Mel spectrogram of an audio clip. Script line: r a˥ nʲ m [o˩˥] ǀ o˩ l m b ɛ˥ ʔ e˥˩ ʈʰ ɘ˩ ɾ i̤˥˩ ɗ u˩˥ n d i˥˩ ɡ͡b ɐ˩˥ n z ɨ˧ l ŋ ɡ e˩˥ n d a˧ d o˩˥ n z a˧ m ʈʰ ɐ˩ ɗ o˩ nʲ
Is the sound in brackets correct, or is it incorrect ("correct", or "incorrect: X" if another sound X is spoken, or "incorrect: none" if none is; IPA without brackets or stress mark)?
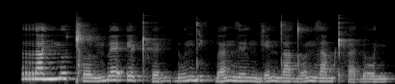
incorrect: o˥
